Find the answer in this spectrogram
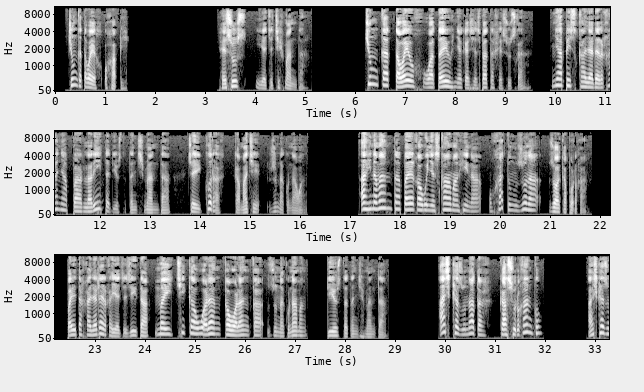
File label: good news quechua bolivian sucre; bible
